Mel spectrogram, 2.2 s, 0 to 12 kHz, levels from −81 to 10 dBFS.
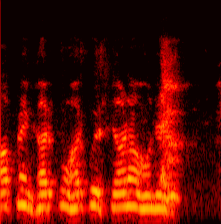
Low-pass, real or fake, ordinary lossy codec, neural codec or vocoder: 7.2 kHz; real; Opus, 32 kbps; none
